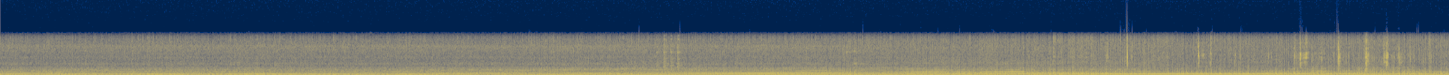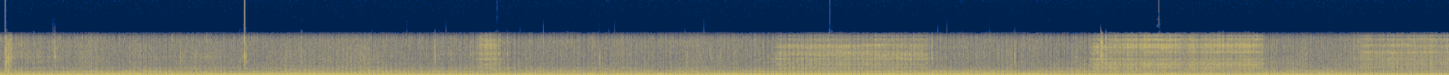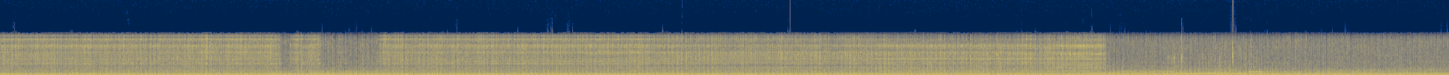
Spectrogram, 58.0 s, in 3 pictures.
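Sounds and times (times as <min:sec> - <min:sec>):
wheel and rail noise: 0:14.0 - 0:20.6, 0:24.1 - 0:32.0, 0:32.7 - 0:53.5.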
